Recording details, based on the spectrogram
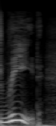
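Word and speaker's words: Ryd: absolutely beautiful and talented Elise Reed. Or Rid, or however her last name's pronounced exactly. I think it's R-Y-D.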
